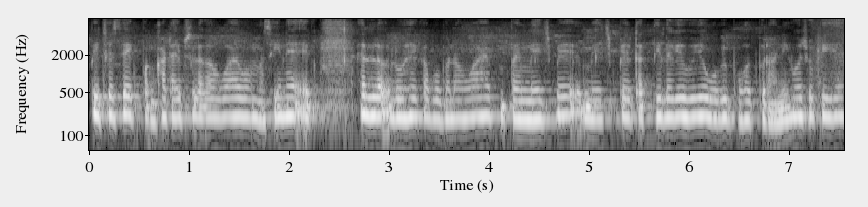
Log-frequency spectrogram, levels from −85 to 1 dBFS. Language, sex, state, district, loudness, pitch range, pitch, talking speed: Hindi, female, Punjab, Fazilka, -15 LUFS, 190-210 Hz, 200 Hz, 285 wpm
